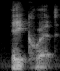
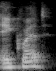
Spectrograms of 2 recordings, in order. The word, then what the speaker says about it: Ecwid: way i think that i mispronounced uh a quit so is it aqued yes okay perfect so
